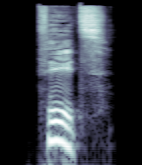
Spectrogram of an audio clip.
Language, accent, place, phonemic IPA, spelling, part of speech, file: German, Germany, Berlin, /fɪlts/, Filz, noun, De-Filz.ogg
- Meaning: 1. felt 2. sleaze (corruption) 3. miser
